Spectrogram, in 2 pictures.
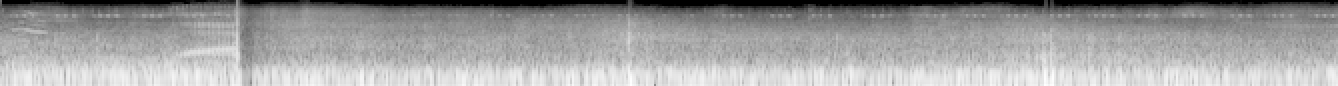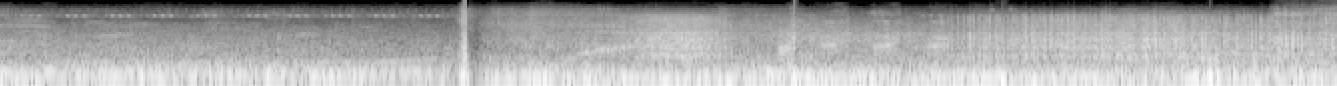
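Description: Aerial fireworks going off at a distance, a continuous low rumble of bursts with sharp cracks about a second in and just before seven seconds.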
